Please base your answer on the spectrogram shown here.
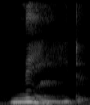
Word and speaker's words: knead: We do not sound out the letter K when it comes before an N at the beginning of a word. Here's some examples. Need, need.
